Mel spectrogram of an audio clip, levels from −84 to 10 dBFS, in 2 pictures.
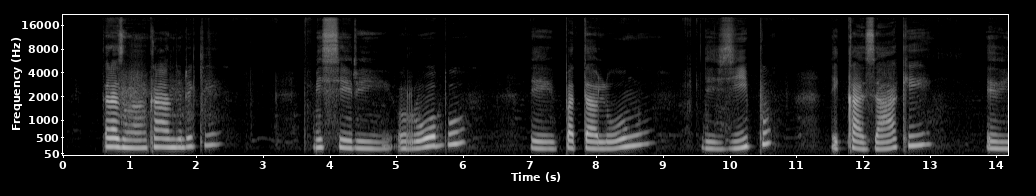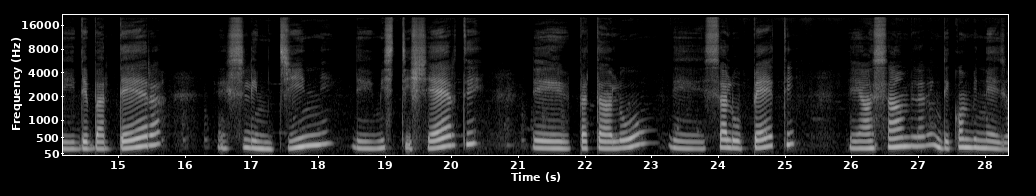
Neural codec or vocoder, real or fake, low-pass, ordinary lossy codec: none; real; none; none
